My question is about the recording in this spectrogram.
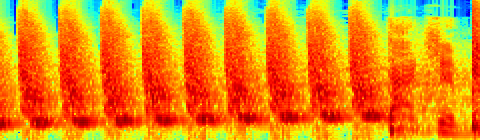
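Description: Riddim dubstep track: a synth stab repeated rapidly, about eight times a second, creeping slightly upward in pitch with the bass dropped out.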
